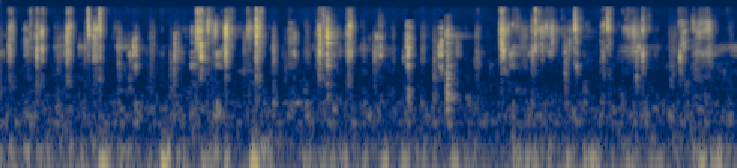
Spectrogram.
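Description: Close-miked eating sounds: chewing, with a quick irregular run of small wet clicks and smacks, and fingers working rice and curry on a plate.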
